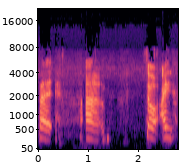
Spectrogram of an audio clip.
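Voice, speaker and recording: A woman with a high voice chats casually as a podcast guest. She speaks in an easygoing, chatty interview style, and the audio is a bit dull and lo-fi. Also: fairly even intonation, drawn-out words. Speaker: podcast guest, treadmill runner.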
